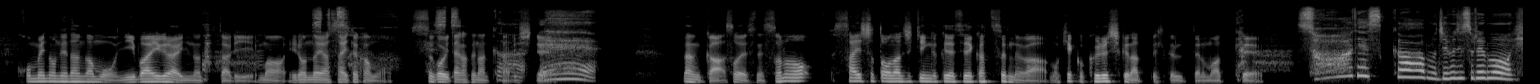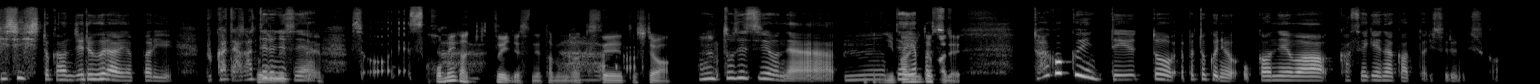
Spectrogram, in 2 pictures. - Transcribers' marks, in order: none
- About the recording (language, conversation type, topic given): Japanese, advice, 選択を迫られ、自分の価値観に迷っています。どうすれば整理して決断できますか？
